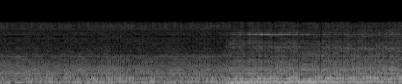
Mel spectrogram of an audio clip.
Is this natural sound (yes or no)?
no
